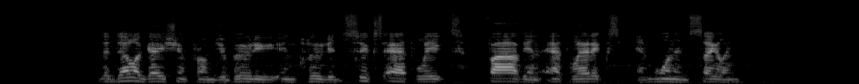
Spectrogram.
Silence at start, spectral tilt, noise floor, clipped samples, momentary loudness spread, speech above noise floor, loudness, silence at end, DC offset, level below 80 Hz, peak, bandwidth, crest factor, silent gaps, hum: 1 s; -3 dB/octave; -75 dBFS; under 0.1%; 17 LU; 36 dB; -38 LUFS; 1.2 s; under 0.1%; -80 dBFS; -18 dBFS; 11.5 kHz; 22 dB; none; none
